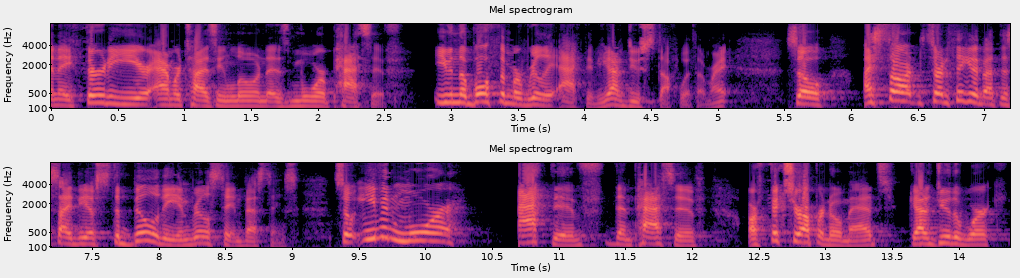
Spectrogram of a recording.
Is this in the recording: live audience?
yes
